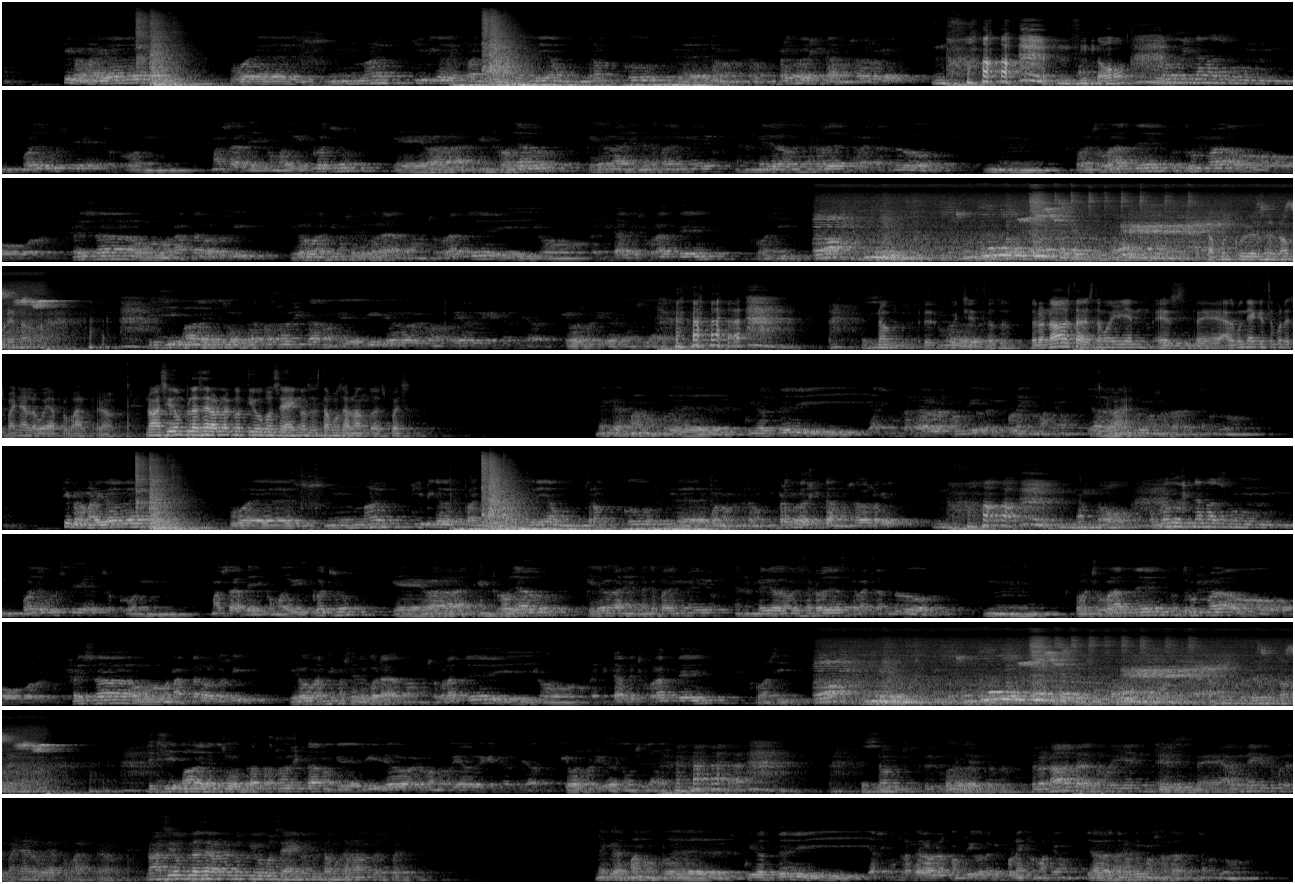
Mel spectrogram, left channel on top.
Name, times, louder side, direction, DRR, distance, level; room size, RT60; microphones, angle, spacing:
voice 1, 0.6-1.6 2.3-8.9 11.5-16.4 16.8-18.4 18.8-22.2 22.7-23.3 23.7-28.3 28.7-32.9 33.4-33.7 34.6-38.4 40.2-45.7 47.3-47.6 48.2-48.6 50.3-50.8 57.6-64.0, right 2 dB, 85° right, 2 dB, 0.7 m, -35 dB
sound 1, 1.3-2.2 3.0-3.2 3.7-3.8 4.5-7.4, equal, 40° right, 0.7 m, -29 dB
voice 2, 9.3-11.7 34.5-34.7 35.6-35.7 36.0-36.6 37.9-40.3 45.3-46.7 47.0-55.7 62.6-62.9, left 5 dB, 85° left, 8 dB, 0.4 m, -33 dB
sound 2, 33.9-39.2, equal, 15° left, 0.7 m, -29 dB
3.4 x 2.9 x 3.6 m, 0.97 s
head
